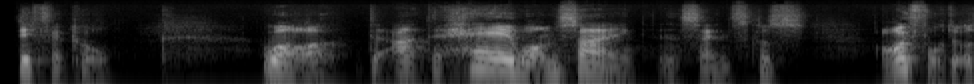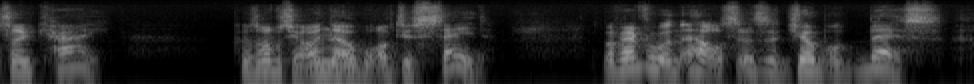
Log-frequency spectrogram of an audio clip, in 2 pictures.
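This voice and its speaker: Man, UK, light high-ish voice, casual live chat, rambling, chuckles a lot. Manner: rambling, self-deprecating, chuckling often. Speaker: live stream host.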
